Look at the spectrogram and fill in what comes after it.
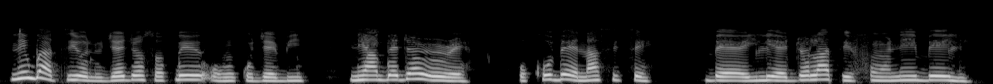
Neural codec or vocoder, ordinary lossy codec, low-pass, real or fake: none; AAC, 48 kbps; 5.4 kHz; real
